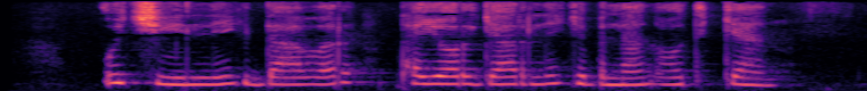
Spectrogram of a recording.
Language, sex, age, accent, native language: Uzbek, female, 18-24, Sirdaryo, Uzbek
